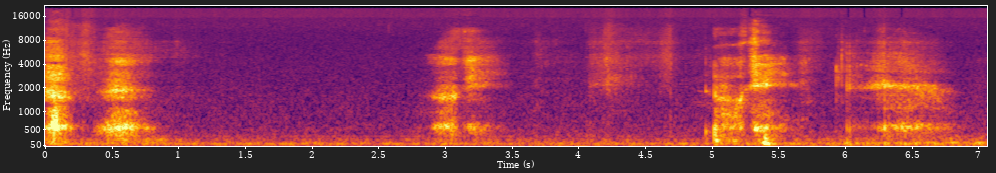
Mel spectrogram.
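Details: Quiet, close, breathy bursts with sharp gasps and several sneezes in a row, muffled in a small room, from a person feeling sick who woke in the night sneezing; an intense, rapid sneezing fit.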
